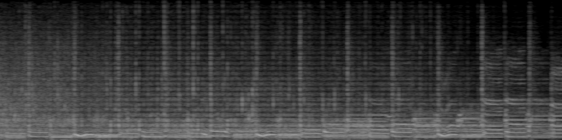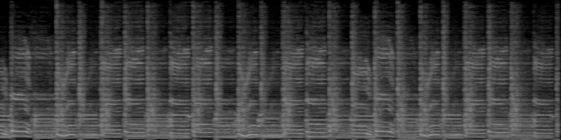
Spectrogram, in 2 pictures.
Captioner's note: applause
